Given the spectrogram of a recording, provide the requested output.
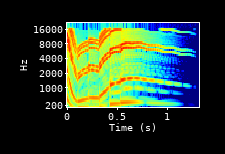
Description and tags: Game Bleeps 1
Something synthesised in NI Massive which could be used as an effect in an old-school game or something similar.
arpeggio, massive, game, synthesis, arps, bleep, oldschool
